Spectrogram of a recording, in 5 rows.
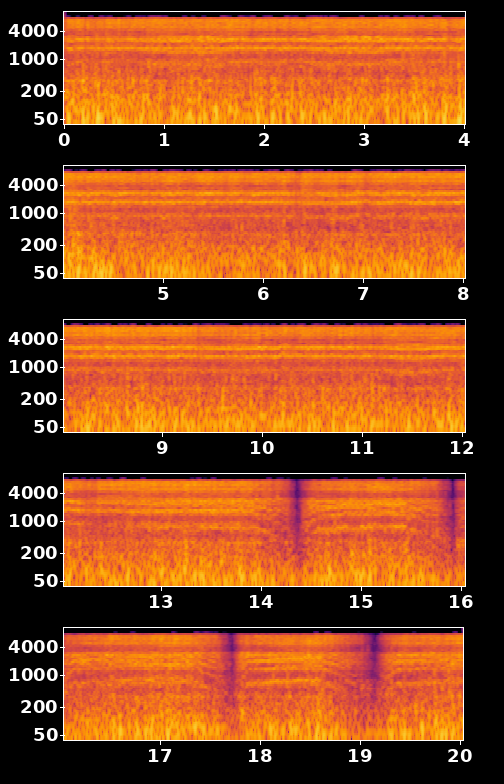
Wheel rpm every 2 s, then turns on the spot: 230, 220, 230, 230, 230, 230, 220, 120, 140, 110.
none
